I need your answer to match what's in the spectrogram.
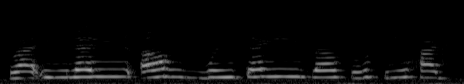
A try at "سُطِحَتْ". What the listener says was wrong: سین کو موٹا نہیں کرنا. سُطِحَتْ.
